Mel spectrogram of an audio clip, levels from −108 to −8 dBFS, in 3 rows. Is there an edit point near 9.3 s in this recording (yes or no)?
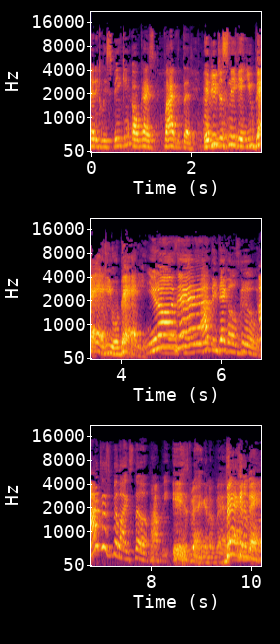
no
